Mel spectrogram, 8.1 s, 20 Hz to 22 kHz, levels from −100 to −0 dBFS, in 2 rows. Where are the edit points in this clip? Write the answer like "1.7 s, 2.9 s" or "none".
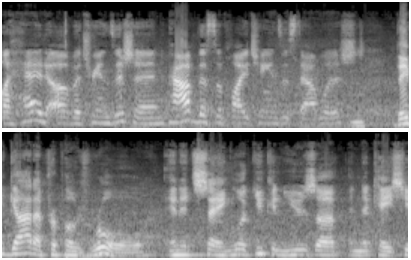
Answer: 1.6 s, 3.7 s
